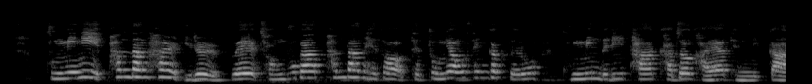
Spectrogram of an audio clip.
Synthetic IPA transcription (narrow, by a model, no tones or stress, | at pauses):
kuŋmiɲipʰandanhaɾiɾɯɭwe̞t͡ɕʌŋbuɡapʰandanɦe̞sʰʌte̞tʰoŋɲʌŋsʰe̞ŋɡak̚t͈e̞ɾo | kuŋmindɯɾitakad͡ʑʌkajadwe̞mɲik͈a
